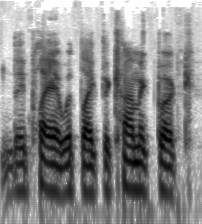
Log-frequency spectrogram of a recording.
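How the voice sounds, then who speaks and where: Older man, mid-pitched, chatting casually. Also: level tone, moderate pace, a little mellow, no room sound. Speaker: podcast co-host. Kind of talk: casual chat.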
